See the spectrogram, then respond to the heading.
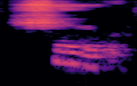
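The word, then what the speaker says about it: xu: that's pinyin um and the x in pinyin is pronounced like s h so x u would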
